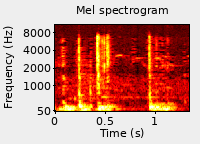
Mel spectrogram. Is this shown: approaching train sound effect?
no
